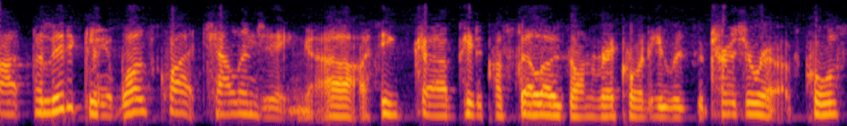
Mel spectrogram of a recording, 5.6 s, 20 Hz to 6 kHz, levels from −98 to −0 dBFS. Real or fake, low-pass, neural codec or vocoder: fake; 5.4 kHz; codec, 16 kHz, 16 kbps, FreqCodec, larger model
